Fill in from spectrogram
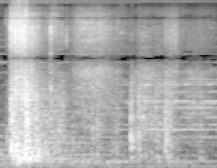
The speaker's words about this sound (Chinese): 然而就在准备进老爷办公室确认情况的时候，发现门被反锁了。谢医生赶紧砸门而入，双双大吃一惊。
